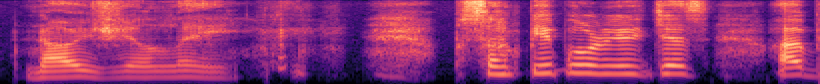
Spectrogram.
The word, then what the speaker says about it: Nargeolet: But in reality, they pronounce it Chevrolet. The same as Nargeolet.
